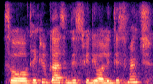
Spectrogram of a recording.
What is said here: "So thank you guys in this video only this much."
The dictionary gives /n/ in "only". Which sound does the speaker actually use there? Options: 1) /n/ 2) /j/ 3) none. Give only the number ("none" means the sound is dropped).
3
